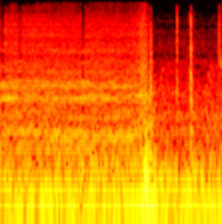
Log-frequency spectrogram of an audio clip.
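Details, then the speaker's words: Used-car inspection: a power window motor runs the glass down and back up with a smooth, even hum ending in a single soft thud as the glass seats. The window works normally. "but with this one with power windows we need to make sure it at least goes down and it does and it comes back up"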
